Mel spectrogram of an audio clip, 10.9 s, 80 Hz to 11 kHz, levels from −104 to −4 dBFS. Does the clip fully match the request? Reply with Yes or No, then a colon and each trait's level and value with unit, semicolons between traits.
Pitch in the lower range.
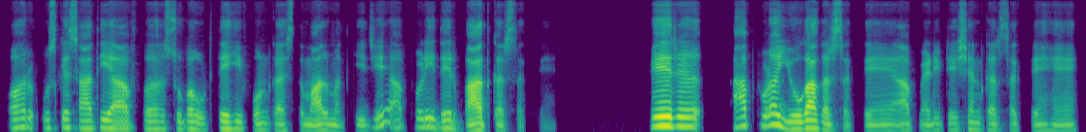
Yes: low, 125 Hz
